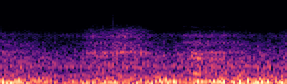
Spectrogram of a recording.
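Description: Steady wind rushing over the microphone of a camera riding on a moving road bike, mixed with low rolling road noise.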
